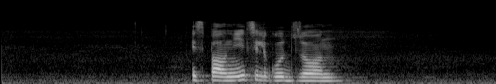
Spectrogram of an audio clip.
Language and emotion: Russian, neutral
